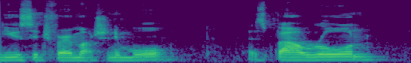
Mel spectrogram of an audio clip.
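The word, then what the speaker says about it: bodhrán: very much anymore as bow wrong as in that's a special musical instruments okay it's got um a D H in the middle so a lot of people who are not Irish pronounce it bought her an well how are they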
